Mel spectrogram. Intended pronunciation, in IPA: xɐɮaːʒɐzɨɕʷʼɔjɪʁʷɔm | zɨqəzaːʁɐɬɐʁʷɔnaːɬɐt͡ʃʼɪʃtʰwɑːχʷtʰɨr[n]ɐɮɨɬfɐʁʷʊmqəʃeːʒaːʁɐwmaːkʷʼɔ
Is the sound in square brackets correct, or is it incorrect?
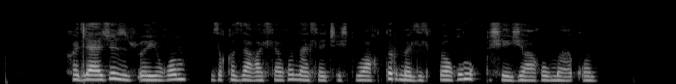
incorrect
